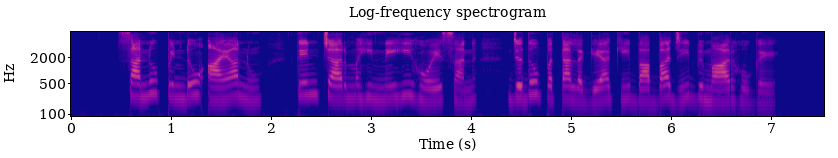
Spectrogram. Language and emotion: Punjabi, neutral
